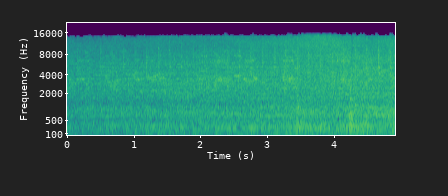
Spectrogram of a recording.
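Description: British Rail Class 411 4-CEP slam-door electric unit rolling past, its wheels clicking over the rail joints, with a faint wheel squeal early on. The noise grows steadily louder, with sharper clicks about three and a half and four seconds in.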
